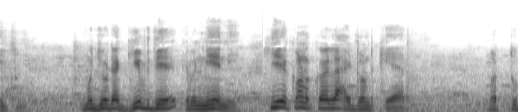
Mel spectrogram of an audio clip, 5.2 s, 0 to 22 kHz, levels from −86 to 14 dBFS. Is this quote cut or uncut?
cut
